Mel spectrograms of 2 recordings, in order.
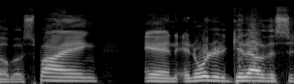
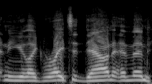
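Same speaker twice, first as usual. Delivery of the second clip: normal talking voice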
